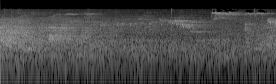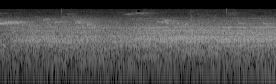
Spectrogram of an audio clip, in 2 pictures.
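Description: Outdoor ambience: a steady background hiss, with birds chirping now and then. The hiss thins out for a couple of seconds in the middle.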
